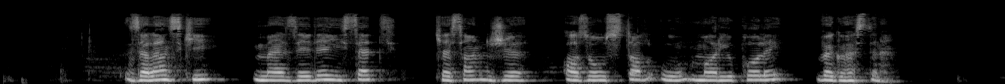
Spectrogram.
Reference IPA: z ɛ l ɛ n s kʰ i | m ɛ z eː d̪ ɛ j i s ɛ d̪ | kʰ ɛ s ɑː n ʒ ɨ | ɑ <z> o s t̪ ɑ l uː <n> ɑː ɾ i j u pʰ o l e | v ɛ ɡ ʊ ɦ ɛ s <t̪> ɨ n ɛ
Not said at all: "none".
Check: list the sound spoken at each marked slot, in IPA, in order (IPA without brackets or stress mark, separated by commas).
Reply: z, m, t̪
